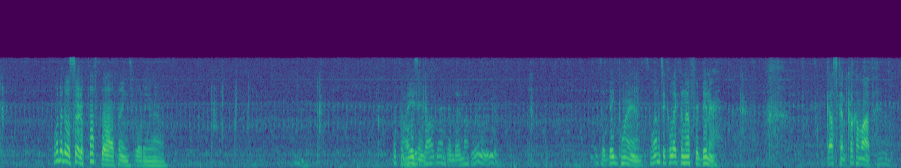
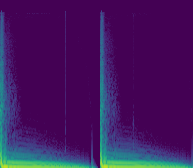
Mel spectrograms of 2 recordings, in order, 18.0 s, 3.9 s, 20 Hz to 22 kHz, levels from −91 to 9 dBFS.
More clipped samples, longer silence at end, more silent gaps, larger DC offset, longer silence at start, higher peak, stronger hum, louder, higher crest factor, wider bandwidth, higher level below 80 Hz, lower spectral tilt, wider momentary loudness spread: neither; about the same, 0 s vs 0.05 s; second, none vs 1.96-2.00 s; neither; about the same, 0 s vs 0 s; second, -8 dBFS vs 0 dBFS; neither; second, -23 LUFS vs -15 LUFS; first, 18 dB vs 12 dB; first, 5.4 kHz vs 3 kHz; second, -54 dBFS vs -12 dBFS; second, -7.5 dB/octave vs -9 dB/octave; first, 23 LU vs 16 LU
